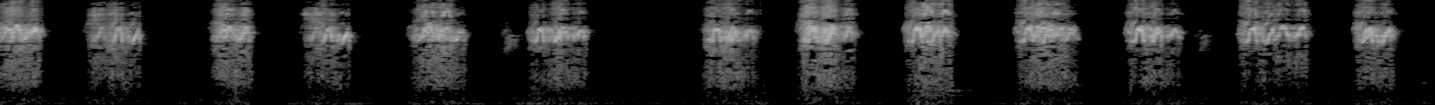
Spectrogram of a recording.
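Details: House sparrow chicks with their mother: a fast series of raspy high chirps, nearly two per second, with a brief pause near the middle.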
